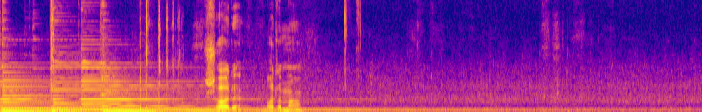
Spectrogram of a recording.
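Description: An acoustic guitar is strummed and rings out, slowly fading.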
